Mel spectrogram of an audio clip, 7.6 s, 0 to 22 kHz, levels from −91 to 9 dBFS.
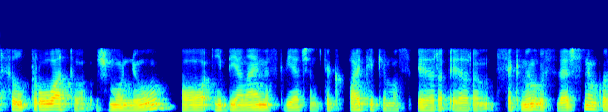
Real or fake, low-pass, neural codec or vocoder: real; 3.6 kHz; none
